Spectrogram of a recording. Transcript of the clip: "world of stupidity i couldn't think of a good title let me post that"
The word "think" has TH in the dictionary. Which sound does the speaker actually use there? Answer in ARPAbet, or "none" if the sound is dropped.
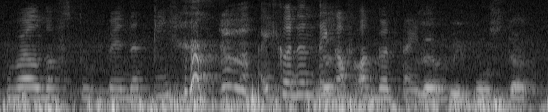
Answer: T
